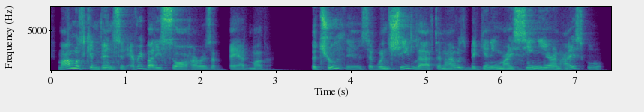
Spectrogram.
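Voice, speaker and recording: A man acting in a radio play as a grieving, hopeful young son giving an earnest, measured eulogy for his mother. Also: on the high side, natural voice, low-quality recording. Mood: grateful, reflective.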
